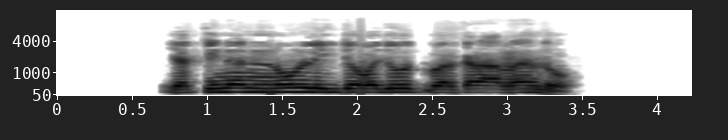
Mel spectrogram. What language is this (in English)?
Sindhi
